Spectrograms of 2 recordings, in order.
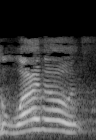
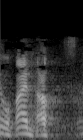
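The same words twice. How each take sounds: First: Higher and louder, disbelieving; astonished echo, pitched up; surprised question. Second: Laughing it out, softer; quiet embarrassed laugh on the answer; sheepish laugh. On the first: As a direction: shoot it back in disbelief. Amir surprised at the answer. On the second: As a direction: admit it through a chuckle. Jamaat admits one house, laughing. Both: Retold or imitated.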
